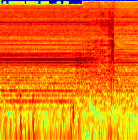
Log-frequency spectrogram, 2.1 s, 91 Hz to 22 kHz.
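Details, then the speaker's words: 2007 Prius electric AC compressor whining steadily at about 6,000 rpm, discharge line well over 200°F at about 68–70°F ambient; refrigerant very low after an owner can recharge, software keeps it running flat out. "That thing is just whining away at like 6,000 RPMs. It's trying to cool because the way this was designed with the software, it's trying to satisfy the customer. It does not know that it's low on refrigerant."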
